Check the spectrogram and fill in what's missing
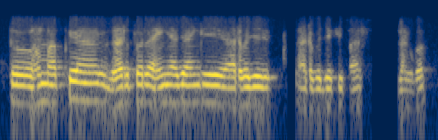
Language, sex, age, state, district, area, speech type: Hindi, male, 45-60, Uttar Pradesh, Varanasi, urban, conversation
